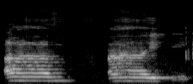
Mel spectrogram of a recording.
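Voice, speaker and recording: A man's voice: high voice, extremely slow, reverberant, very noisy. A man hosting a casual podcast, reading viewer comments aloud with crude jokes and frequent laughter. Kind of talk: casual chat.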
